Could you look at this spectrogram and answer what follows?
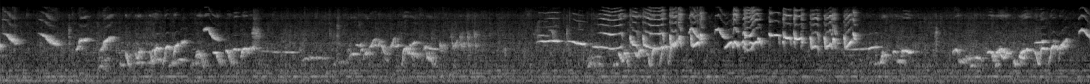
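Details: Breeding-condition male white-rumped shama, kept at a breeding facility; rich rapid song of slurred whistles, fast chattering runs and sharp upward notes, continuous through the clip.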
